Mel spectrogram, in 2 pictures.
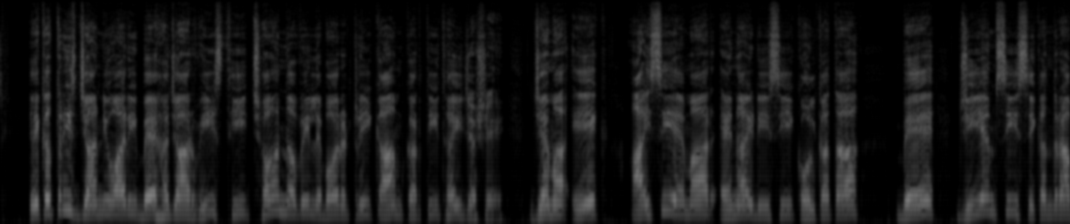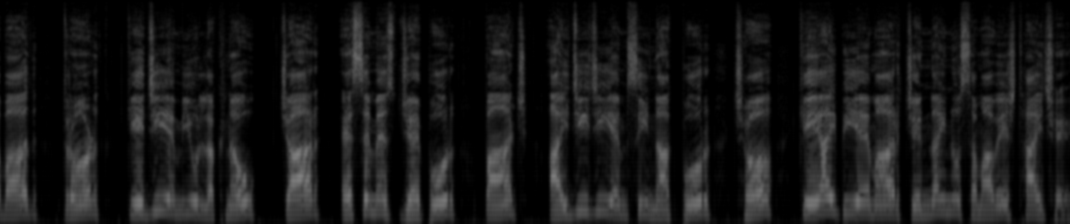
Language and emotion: Gujarati, neutral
